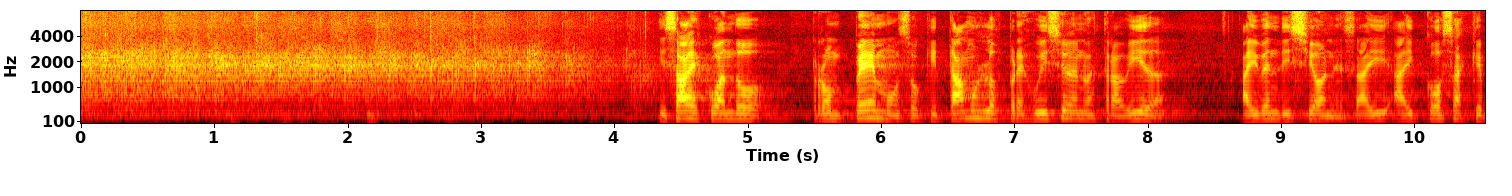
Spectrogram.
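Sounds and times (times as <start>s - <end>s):
audience applause: 0.0s - 4.3s
speech: 4.4s - 10.5s.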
